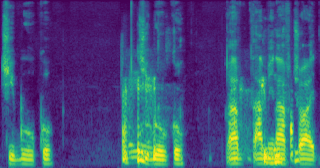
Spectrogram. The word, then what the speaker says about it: chibuku: called chibuku if you google if you google c h i b u k u chibuku but i'm pronouncing it proper styles that's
